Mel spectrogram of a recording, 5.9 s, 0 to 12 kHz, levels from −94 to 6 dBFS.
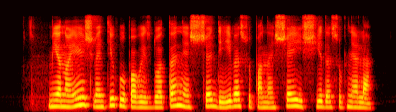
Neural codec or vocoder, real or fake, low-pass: none; real; 7.2 kHz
